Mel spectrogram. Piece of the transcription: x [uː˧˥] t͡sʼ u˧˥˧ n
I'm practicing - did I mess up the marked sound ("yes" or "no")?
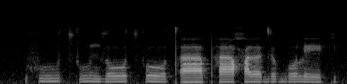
no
